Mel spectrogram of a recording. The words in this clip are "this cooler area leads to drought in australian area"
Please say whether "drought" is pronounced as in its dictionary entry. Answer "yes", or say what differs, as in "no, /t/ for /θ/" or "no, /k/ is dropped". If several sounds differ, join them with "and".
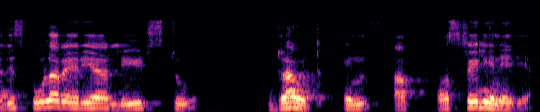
yes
